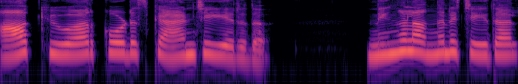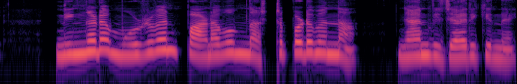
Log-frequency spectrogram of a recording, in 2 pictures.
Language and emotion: Malayalam, fearful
